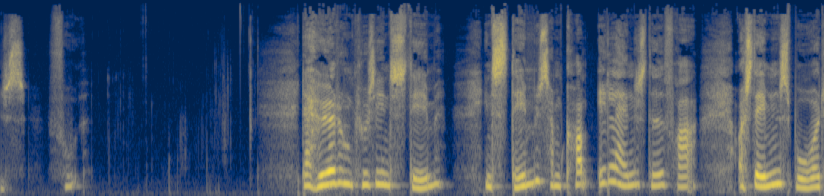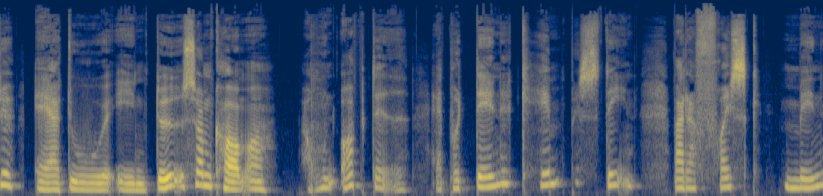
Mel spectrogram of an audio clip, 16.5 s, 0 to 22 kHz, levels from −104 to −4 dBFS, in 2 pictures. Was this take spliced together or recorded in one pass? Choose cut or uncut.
cut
